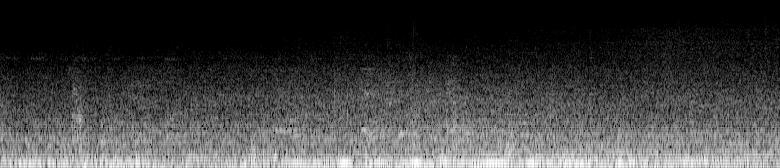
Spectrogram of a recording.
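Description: Traffic hums steadily along a nearby street, outdoors.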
